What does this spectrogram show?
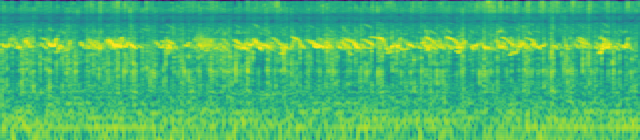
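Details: Baby chicks chirping steadily, a dense chorus of high, rapid peeping notes overlapping continuously with no pause, over a low rumbling background hum.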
